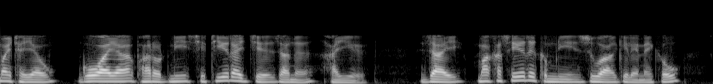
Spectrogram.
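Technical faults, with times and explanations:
No technical faults can be heard in this speech, which carries the narrow telephone band of G.711 coding, with nothing above 3.8 kHz.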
